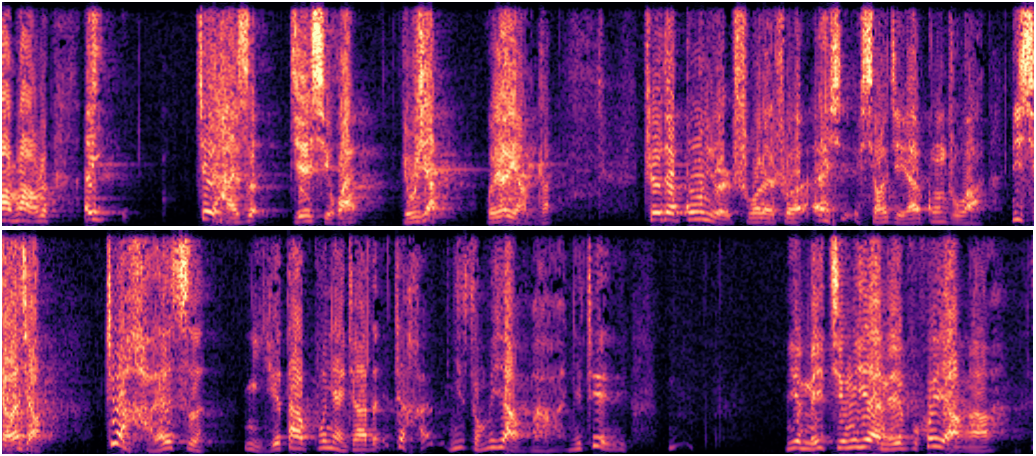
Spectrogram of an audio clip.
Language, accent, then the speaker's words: Chinese; Inner Mongolia, China; 那时候呢，我生在农村的一个地方，内蒙农村，我们那个地方没有吃的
